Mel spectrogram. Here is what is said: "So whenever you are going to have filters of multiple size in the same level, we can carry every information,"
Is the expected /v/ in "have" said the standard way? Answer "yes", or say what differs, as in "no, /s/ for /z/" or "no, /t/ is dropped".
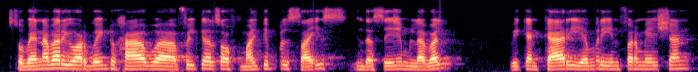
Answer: yes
